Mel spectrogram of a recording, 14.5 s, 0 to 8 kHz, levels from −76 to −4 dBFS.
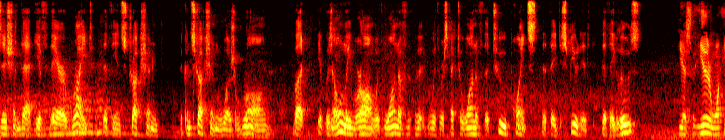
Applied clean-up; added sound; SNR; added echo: none; Chatter / Car passing by / Motorcycle / Traffic noise, roadway noise / Accelerating, revving, vroom; 18 dB; none.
